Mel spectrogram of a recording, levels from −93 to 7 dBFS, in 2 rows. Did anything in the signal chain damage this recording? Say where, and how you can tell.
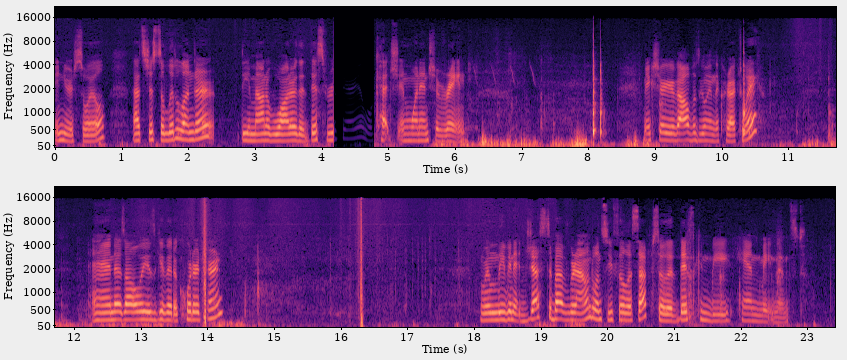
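Yes. From 4.18 to 4.79 s the sound stays clean but drops by about 48 dB, nearly inaudible. This is a 24-bit alignment error at the sample-format conversion stage. Samples sitting in the low bytes of 32-bit words were read as full 32-bit integers.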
